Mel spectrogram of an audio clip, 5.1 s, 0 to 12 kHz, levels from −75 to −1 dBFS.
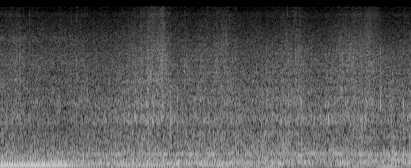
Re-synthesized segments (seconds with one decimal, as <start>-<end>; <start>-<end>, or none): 4.4-5.1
